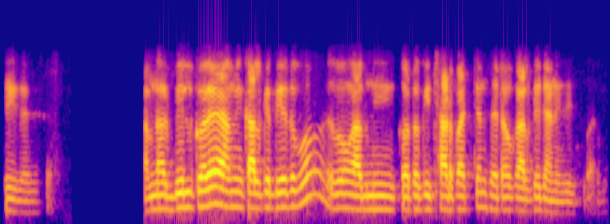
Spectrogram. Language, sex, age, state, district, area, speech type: Bengali, male, 18-30, West Bengal, Purba Medinipur, rural, conversation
